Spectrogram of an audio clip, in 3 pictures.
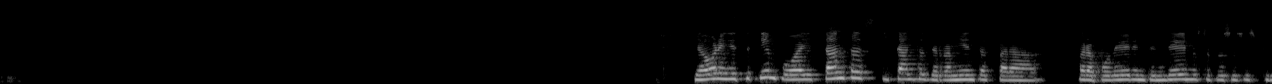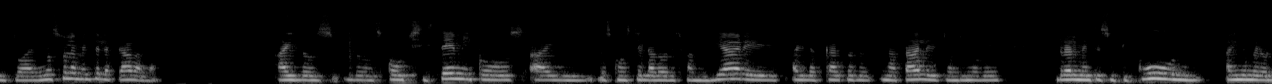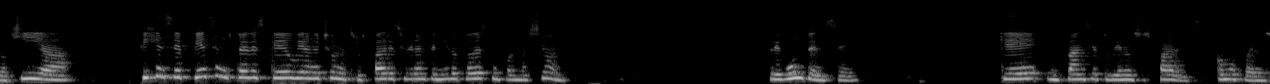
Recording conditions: drop-outs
